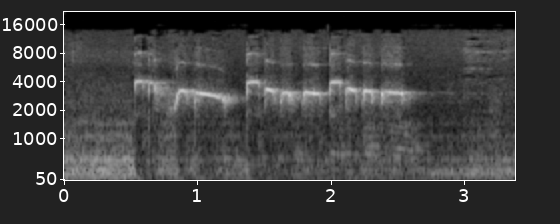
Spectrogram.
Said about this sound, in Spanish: Mientras el capitán se preocupa, la tripulación revisa las órdenes de silbato con el contramaestre. La primera, entro. Eso es entro de la tierra. Eh, entráis, según suena el pito, vais entrando con el cuerpo.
